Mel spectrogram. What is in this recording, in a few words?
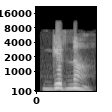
"girna", Punjabi; ਗਿਰਨਾ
